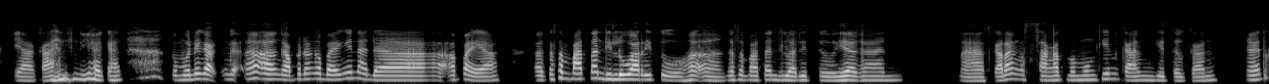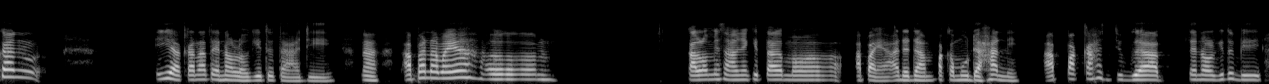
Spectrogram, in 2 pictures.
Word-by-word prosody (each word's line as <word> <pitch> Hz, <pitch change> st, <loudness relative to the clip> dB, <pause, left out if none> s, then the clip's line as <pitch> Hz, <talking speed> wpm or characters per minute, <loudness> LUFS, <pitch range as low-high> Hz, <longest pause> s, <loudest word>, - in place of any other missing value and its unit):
iya 185 Hz, -1 st, -3 dB, 0.2 s
kan 190 Hz, +3 st, +2 dB, 0.2 s
iya 250 Hz, -1 st, +4 dB
kan? 200 Hz, +1 st, -3 dB, 0.5 s
Kemudian 220 Hz, +3 st, -1 dB
enggak 240 Hz, -3 st, +5 dB
enggak 230 Hz, -1 st, -5 dB
heeh, 260 Hz, -2 st, +5 dB
enggak 210 Hz, -2 st, +3 dB
pernah 250 Hz, +1 st, -2 dB
ngebayangin 235 Hz, +4 st, +1 dB
ada 210 Hz, -3 st, 0 dB, 0.7 s
apa 225 Hz, +3 st, 0 dB
ya, 180 Hz, -1 st, +1 dB, 0.4 s
eee, 205 Hz, -, -2 dB
kesempatan 260 Hz, +2 st, +2 dB
di -, -, +4 dB
luar 230 Hz, 0 st, +8 dB
itu, 195 Hz, -5 st, -3 dB
heeh, 190 Hz, -3 st, 0 dB
kesempatan 205 Hz, 0 st, -2 dB
di 200 Hz, -, -6 dB
luar 195 Hz, -1 st, +1 dB
itu, 195 Hz, -1 st, -4 dB, 0.2 s
iya 200 Hz, +1 st, +5 dB
kan. 195 Hz, 0 st, -4 dB, 0.7 s
Nah, 170 Hz, 0 st, -2 dB
sekarang 225 Hz, +6 st, +1 dB
sangat 200 Hz, -2 st, -2 dB
memungkinkan 205 Hz, -1 st, -3 dB
gitu 185 Hz, -2 st, -5 dB
kan. 180 Hz, +3 st, -5 dB, 0.3 s
Nah, 210 Hz, -, 0 dB
itu -, -, -12 dB
kan 345 Hz, -1 st, +6 dB, 1.4 s
Iya, 265 Hz, +2 st, +3 dB
karena 215 Hz, +1 st, +2 dB
teknologi 195 Hz, -5 st, 0 dB
itu 195 Hz, -, -4 dB
tadi. 165 Hz, 0 st, -5 dB, 0.5 s
Nah, 200 Hz, -1 st, +2 dB, 0.3 s
apa 230 Hz, +6 st, +3 dB
namanya, 290 Hz, +1 st, +6 dB, 0.3 s
mmm 230 Hz, -2 st, 0 dB, 1.3 s
kalau 210 Hz, +1 st, +5 dB
misalnya 220 Hz, -2 st, -1 dB
kita 220 Hz, -1 st, +2 dB
mau 205 Hz, -1 st, -2 dB
apa 195 Hz, +1 st, -3 dB
ya, 170 Hz, +1 st, -6 dB
ada 195 Hz, 0 st, +2 dB
dampak 195 Hz, +1 st, 0 dB
kemudahan 205 Hz, +1 st, +1 dB
nih, 170 Hz, -1 st, -7 dB, 0.3 s
apakah 250 Hz, +3 st, -1 dB
juga 215 Hz, -1 st, +3 dB, 0.3 s
teknologi 220 Hz, -1 st, -1 dB
tuh 265 Hz, -, -3 dB
bi 210 Hz, 0 st, -2 dB
210 Hz, 140 wpm, -21 LUFS, 195-230 Hz, 1.4 s, luar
